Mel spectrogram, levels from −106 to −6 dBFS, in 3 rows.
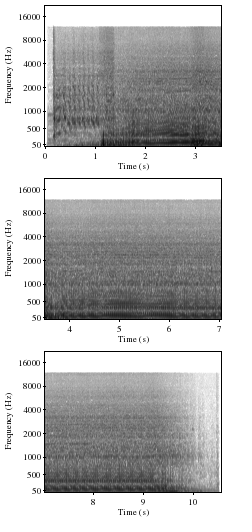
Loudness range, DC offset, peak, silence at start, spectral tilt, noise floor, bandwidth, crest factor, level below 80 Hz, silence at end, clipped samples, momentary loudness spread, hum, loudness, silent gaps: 6 LU; under 0.1%; -2 dBFS; 0.15 s; -6.5 dB/octave; -49 dBFS; 12 kHz; 18 dB; -28 dBFS; 0.6 s; under 0.1%; 13 LU; none; -23 LUFS; none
